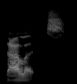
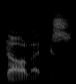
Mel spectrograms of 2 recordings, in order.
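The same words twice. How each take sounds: First: Daleks with short A, as in cat; original pronunciation. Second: Daleks low and soft with a long "ar"; rejected pronunciation. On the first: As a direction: say Daleks without any R. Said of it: "they do actually say Daleks". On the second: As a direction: drop the voice on Daleks, said Darleks. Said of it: "not Daleks". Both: Shown as a demonstration.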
